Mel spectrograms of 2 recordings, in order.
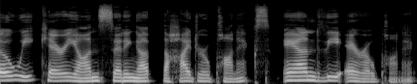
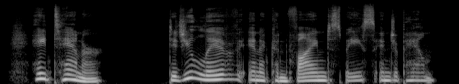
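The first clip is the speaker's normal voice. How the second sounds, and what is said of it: Lowered, quieter voice. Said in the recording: “I lower my voice.”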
